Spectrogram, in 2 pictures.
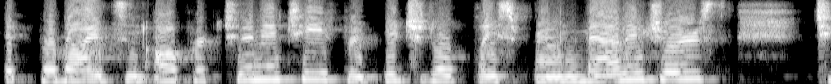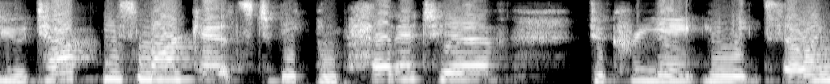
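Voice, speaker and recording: Using a normal speaking voice, a woman with a fairly high pitch speaks at a moderate pace with ordinary pitch variation. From Canada. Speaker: university researcher. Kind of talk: conference presentation. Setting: video call.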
